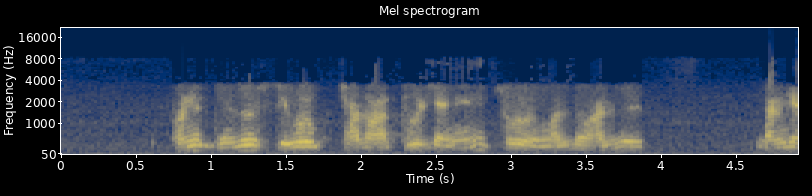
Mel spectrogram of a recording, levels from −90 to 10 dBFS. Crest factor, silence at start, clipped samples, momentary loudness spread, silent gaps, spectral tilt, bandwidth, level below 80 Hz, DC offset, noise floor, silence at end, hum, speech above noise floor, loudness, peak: 16 dB; 0.75 s; under 0.1%; 8 LU; none; -6.5 dB/octave; 7.8 kHz; -52 dBFS; under 0.1%; -48 dBFS; 0 s; none; 33 dB; -15 LUFS; 0 dBFS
